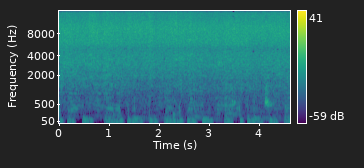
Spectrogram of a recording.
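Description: Chicken browning in olive oil in a hot paella pan: a steady sizzle, with background music underneath.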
